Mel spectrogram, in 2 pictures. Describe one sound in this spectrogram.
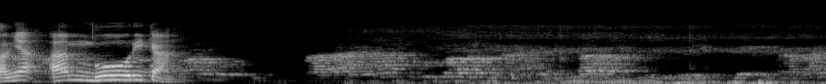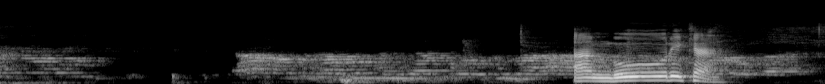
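A man speaks and chants into a microphone, pausing now and then.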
